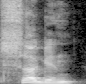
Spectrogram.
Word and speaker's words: suggin: On inquiry, I learned that old Ned is merely slang for fat pork, but that suggin, or sudget, the U pronounced like the O in look, is true mountain dialect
